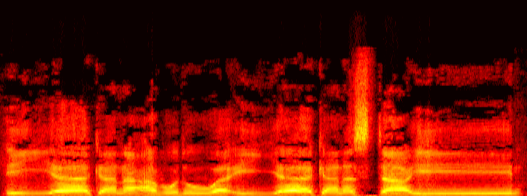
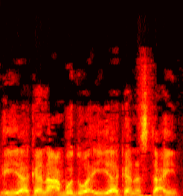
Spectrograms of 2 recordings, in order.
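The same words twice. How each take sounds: First: إياك with a doubled ya, x0.7 slow; إياك drawn out, ya held with shadda; correct pronunciation. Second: إياك said without its shadda, the ya light; إياك rushed, ya not doubled; wrong pronunciation. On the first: Teacher showing the right shadda so students repeat. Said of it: "قول ورايا". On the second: Teacher mimicking what many people get wrong in إياك. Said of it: "غلط". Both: Shown as a demonstration.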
